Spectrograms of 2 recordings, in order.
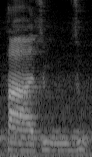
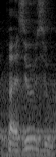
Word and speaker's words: Pazuzu: whatnot so What's that name you're saying puzzle Pazuzu say it would be huh Pazuzu yeah so um yeah yeah kind of like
